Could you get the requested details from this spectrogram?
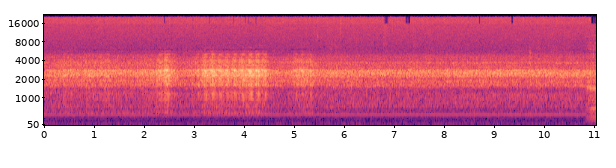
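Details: Rogers 11RA651 shortwave radio during SW band alignment, tuned near 15.2 MHz on a moderately weak signal: steady rushing hiss over a faint hum that swells as the signal is tuned in; more receiver hiss than should be there.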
